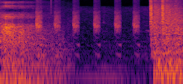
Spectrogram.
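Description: Mortar fire in the strategy game Creeper World, a loud burst of shots opening the moment, then a rhythmic run of about six evenly spaced launches, before the din swells again.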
